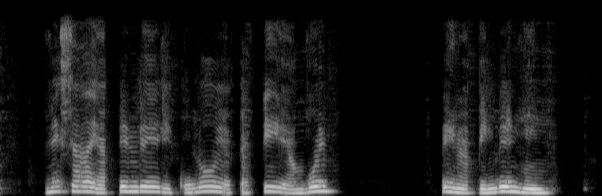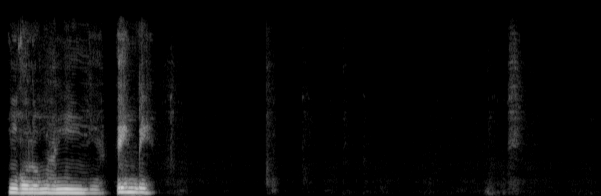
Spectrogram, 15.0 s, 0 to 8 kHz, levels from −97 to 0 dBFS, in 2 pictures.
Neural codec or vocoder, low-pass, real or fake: codec, 44.1 kHz, 1.7 kbps, Pupu-Codec; 7.2 kHz; fake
